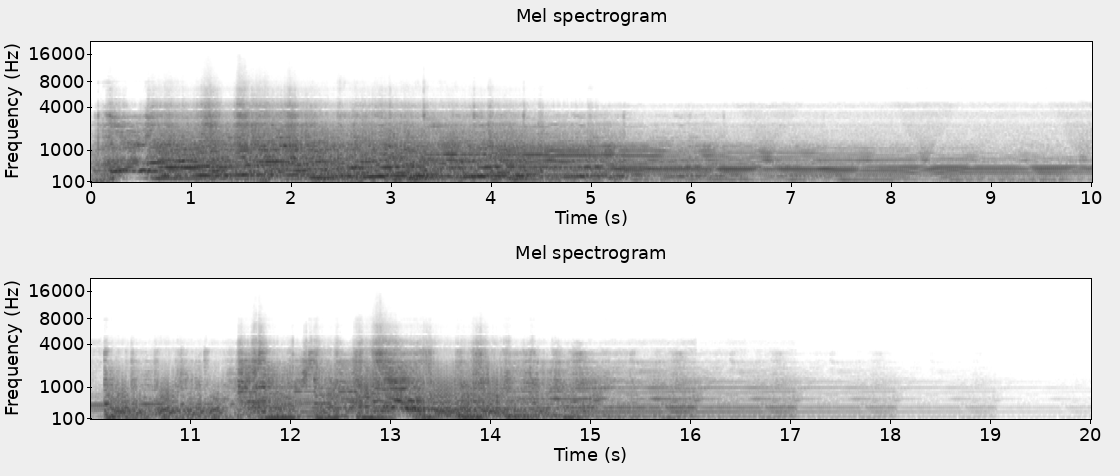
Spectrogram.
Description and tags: A heavily processed sound of a mic scraping on guitar strings.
